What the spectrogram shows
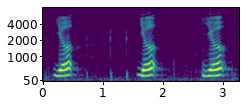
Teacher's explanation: chúng ta sẽ đọc thấp và ngắn hơi bởi vì ợ là nguyên âm ngắn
